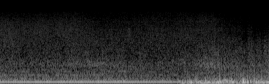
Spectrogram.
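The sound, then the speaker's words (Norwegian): A small dive boat's engine drones steadily under loud, gusting wind and the wash of waves out at Stråholmen as the sea starts to build, then the hum drops away and choppy buffeting wind rumbles against the microphone. “Ja, det er det, altså vind. Merker bølgene nå.”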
